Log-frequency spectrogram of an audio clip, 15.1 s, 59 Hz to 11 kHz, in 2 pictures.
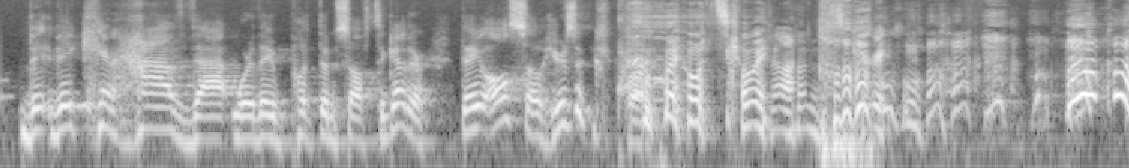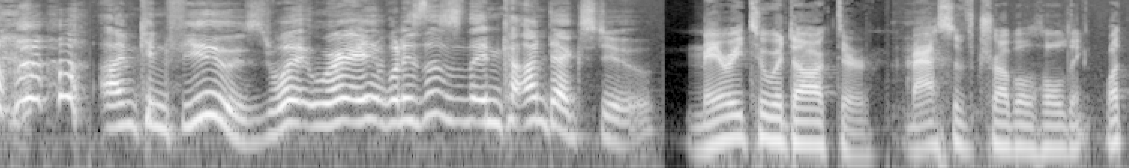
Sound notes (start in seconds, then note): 3.9 laughs; 6.0 both laughing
